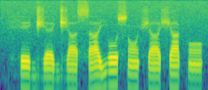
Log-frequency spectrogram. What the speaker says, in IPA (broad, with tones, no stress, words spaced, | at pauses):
he˧d͡ʒɛ˨d͡ʒa˨ sa˨˦ jo˦sɔ̃˧ ʃa˧ʃa˦ kɔ̃˧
